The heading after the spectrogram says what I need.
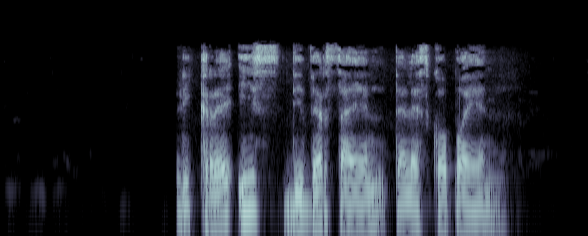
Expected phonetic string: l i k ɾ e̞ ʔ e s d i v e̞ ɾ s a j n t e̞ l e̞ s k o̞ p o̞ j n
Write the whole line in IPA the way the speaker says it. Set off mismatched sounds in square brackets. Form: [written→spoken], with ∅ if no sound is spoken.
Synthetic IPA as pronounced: l i k ɾ e̞ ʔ [e→i] s d i v e̞ ɾ s a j n t e̞ l e̞ s k o̞ p o̞ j n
